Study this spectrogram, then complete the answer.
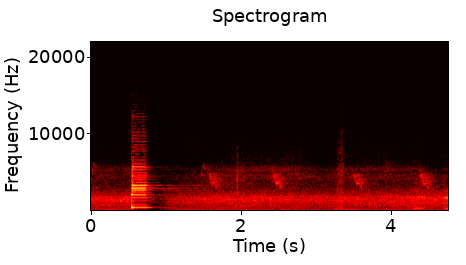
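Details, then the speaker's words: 1972 Oldsmobile Cutlass whose horn had stopped working, fitted with horns taken from another vehicle: one short, loud honk over quiet street noise; the horn now works and is very loud. "The whole neighborhood can hear that. And it's so funny. It's not even embarrassing. It's great."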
